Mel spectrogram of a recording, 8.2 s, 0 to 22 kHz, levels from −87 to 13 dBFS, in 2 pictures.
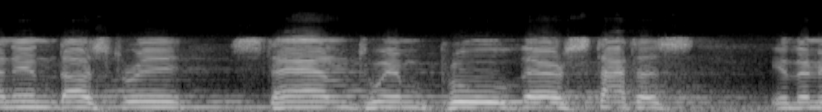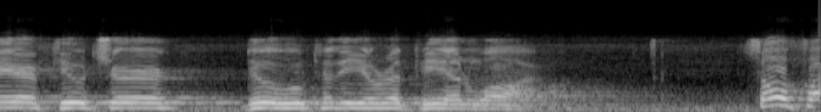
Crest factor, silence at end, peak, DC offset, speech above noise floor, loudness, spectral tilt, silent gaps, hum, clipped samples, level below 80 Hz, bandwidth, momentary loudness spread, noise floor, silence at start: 14 dB; 0 s; -4 dBFS; 0.1%; 22 dB; -17 LUFS; -7.5 dB/octave; none; none; under 0.1%; -44 dBFS; 6.2 kHz; 11 LU; -38 dBFS; 0 s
